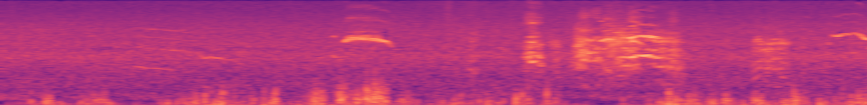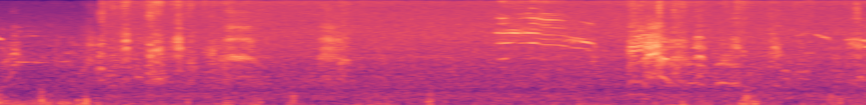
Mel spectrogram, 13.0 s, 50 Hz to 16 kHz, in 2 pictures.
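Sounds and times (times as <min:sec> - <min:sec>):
seagulls squawking: 0:03.9 - 0:09.2, 0:10.2 - 0:13.0.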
